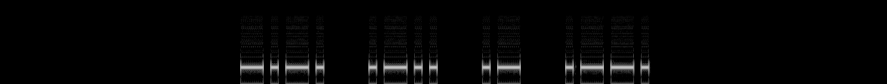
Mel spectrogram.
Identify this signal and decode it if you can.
Morse code, heard as a keyed tone, about 16 wpm, spaced as for 11 wpm, 800 Hz. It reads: CLAP
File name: Alphabetical / Alphabetical mp3s / Cs @10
